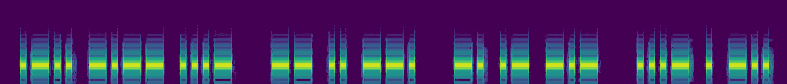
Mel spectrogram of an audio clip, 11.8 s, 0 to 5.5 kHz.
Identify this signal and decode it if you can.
Morse code, heard as a keyed tone, about 14 wpm, 600 Hz. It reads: LYV MIG NAK VED
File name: Korte ord DK 14wpm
